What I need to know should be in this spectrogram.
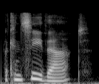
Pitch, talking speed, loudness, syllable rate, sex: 200 Hz, 240 wpm, -17 LUFS, 4.7 syllables/s, female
